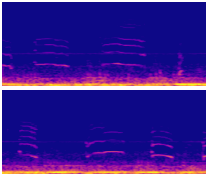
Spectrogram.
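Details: Cats meowing in a rapid series of short, rising-then-falling mews, some high and thin, several in quick succession over a steady low rumble.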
